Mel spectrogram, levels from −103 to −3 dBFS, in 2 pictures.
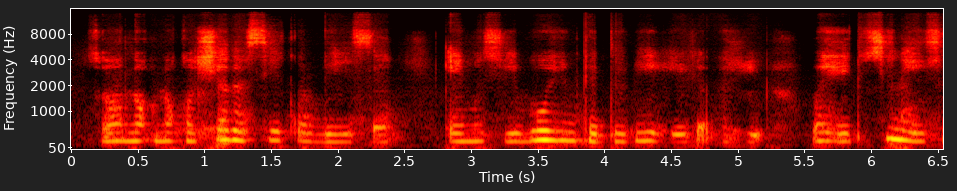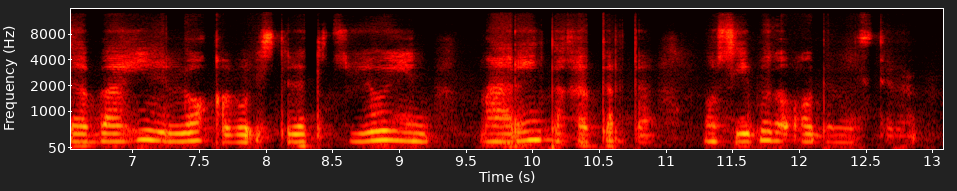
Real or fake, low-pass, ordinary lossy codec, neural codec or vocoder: fake; 14.4 kHz; none; codec, 44.1 kHz, 2.6 kbps, DAC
